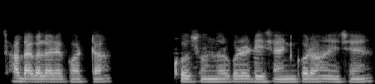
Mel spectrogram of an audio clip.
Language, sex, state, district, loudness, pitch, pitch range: Bengali, male, West Bengal, Jalpaiguri, -21 LUFS, 130 Hz, 125-130 Hz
